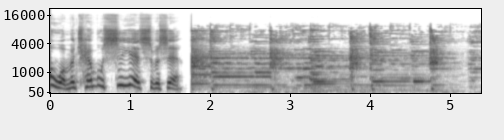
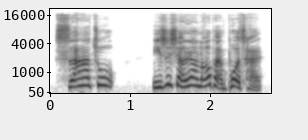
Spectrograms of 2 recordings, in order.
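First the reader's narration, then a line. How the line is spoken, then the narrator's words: Loud shout. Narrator (Chinese): 阿烈也大声的叫了起来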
